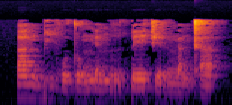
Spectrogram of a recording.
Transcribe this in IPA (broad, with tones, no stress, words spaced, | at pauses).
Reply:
a˦n ɡ͡bi˦˨vo˨to˨ ŋɛ˦˨ŋu˦˨r k͡peː˦t͡ʃe˨rŋa˨ŋ kʼa˨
